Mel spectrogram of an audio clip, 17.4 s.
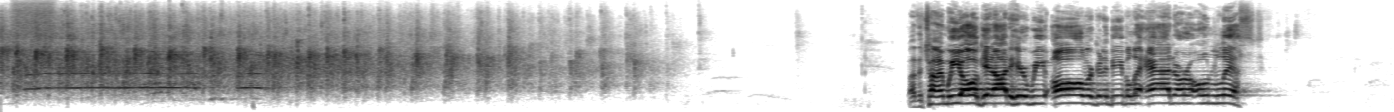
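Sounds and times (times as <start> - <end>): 
audience clapping hands: 0.0 - 8.6
speech: 11.4 - 15.6.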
